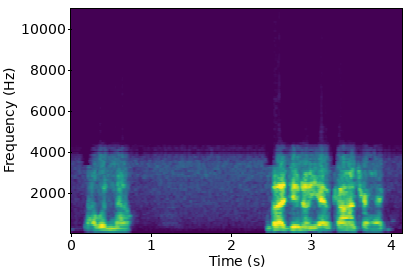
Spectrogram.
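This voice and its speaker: The man's delivery keeps a moderate pace, and his pitch varies in an ordinary way. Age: 50s. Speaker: conference call host answering legal and financial questions. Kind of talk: Q&A conference call advice. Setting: conference call.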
